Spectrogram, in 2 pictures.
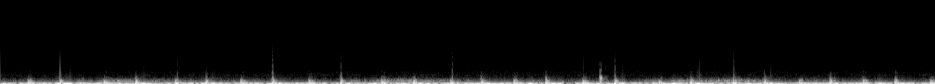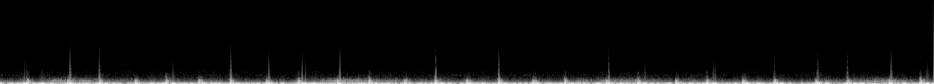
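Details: ASMR heartbeat recording: steady, loud, low thumping heartbeat at about 70 beats a minute with a faint background hum; heartbeat.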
